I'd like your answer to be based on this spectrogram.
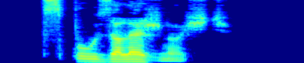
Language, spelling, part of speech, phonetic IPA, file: Polish, współzależność, noun, [ˌfspuwzaˈlɛʒnɔɕt͡ɕ], Pl-współzależność.ogg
